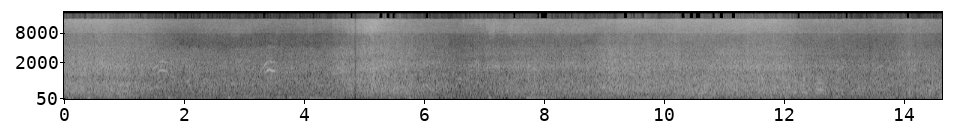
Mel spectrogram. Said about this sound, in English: We are currently walking on the beach in Nha Trang in Vietnam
